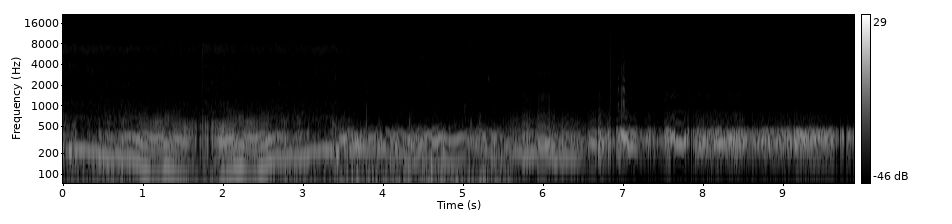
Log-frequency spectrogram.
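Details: Low, wavering, gurgling tones rising and falling in pitch with a steady rumbling underneath, from a woman's stomach; stomach growling (borborygmi).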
